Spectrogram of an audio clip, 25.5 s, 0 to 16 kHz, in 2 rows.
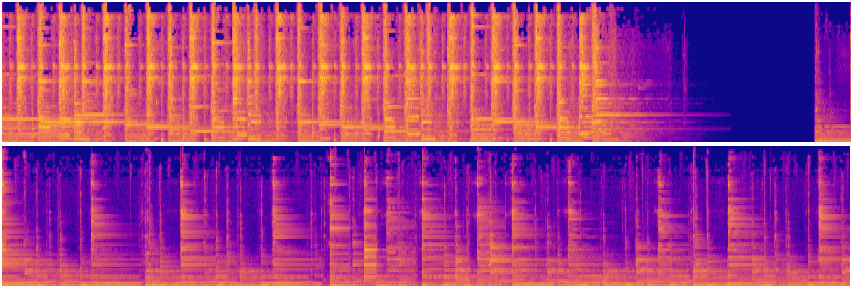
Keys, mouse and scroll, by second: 0.0-1.0 typing, 3.1 typing, 9.5-10.2 typing, 13.8 click, 17.7 click.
